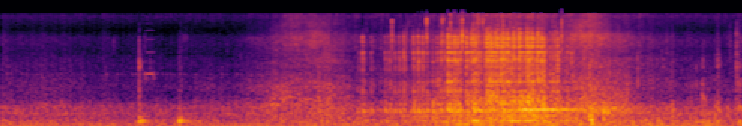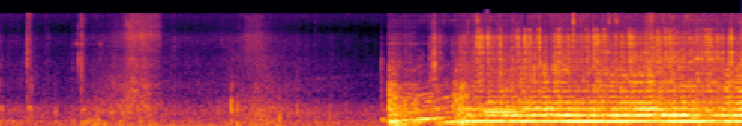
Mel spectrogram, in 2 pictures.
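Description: Motorized SMD component counter starting up: its motor spins up with a short rising whine about three-quarters of the way through, then runs with a steady hum as it winds the component tape off the reel. Before that, a softer brief whir of the reel being handled.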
